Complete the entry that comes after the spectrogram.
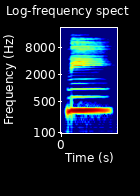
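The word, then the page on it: mi: tone 1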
